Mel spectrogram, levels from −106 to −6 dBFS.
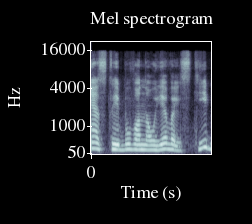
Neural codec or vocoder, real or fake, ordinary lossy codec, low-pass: none; real; Opus, 32 kbps; 14.4 kHz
